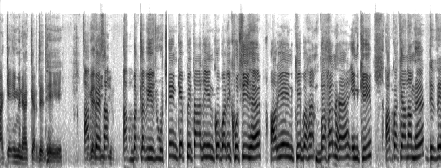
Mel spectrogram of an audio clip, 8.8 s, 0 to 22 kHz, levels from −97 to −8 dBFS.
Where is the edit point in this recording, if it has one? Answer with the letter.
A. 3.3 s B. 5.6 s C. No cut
A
